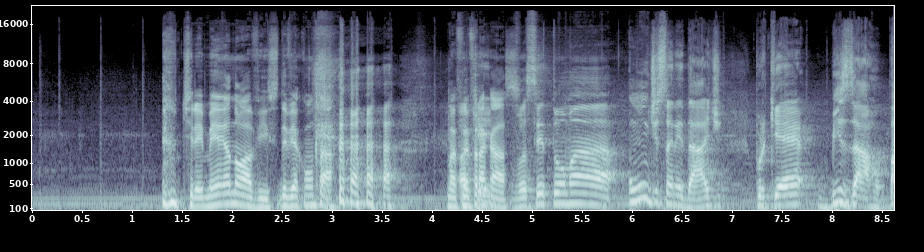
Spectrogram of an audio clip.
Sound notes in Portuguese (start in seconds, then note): 5.3 Risada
